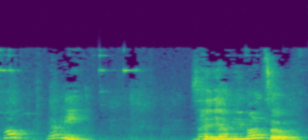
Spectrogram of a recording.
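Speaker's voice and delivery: high, bright sing-song praise for the dog; praising the dog. Real, not acted. Trainer cooing to her dog about the muzzle, high sing-song praise.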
